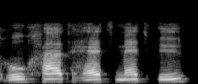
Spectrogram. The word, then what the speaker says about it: hoe gaat het met u: The O and the E is a oo, and ga, the G is always one of the most difficult sounds in Dutch. It comes from the throat and it sounds like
